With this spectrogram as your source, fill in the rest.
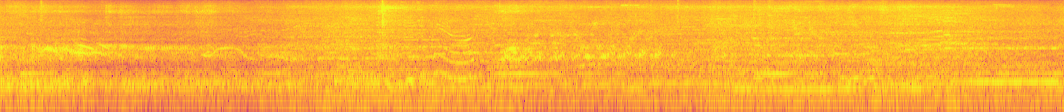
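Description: An arcade game plays bursts of electronic sound effects.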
